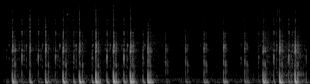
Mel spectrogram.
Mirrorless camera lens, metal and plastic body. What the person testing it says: a bit of a rattle once you shake this lens but uh there's no rattle once it's mounted on the camera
